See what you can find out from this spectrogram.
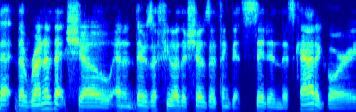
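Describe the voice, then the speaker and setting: A man at a medium pitch with a slight Southern US accent, over a quiet background. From US South. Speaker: playwright. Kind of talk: casual chat.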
